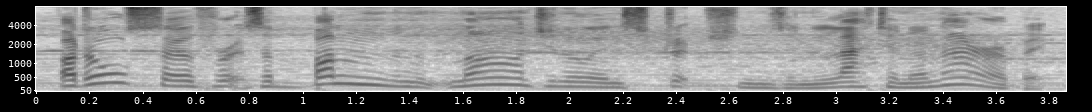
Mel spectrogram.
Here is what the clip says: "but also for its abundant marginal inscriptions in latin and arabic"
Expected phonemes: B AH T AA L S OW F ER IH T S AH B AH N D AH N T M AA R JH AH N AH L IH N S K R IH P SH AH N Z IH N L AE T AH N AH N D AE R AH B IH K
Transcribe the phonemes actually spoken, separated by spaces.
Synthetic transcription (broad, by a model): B AH T AA L S OW F ER IH T S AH B AH N D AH N M AA R JH AH N AH L IH N S K R IH P SH AH N Z IH N L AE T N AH N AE R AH B IH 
